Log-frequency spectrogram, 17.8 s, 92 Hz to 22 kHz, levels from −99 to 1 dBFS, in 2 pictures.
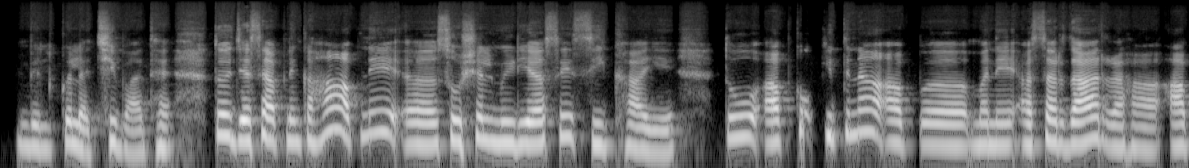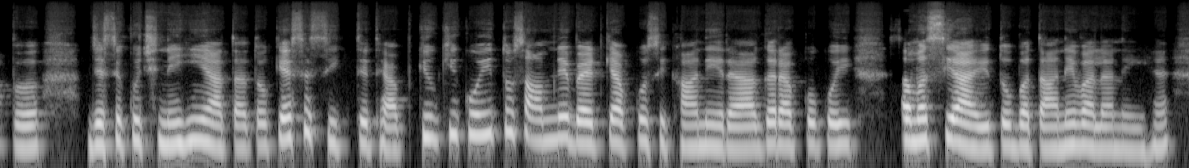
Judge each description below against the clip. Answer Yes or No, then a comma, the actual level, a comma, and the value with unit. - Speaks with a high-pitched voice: Yes, high, 205 Hz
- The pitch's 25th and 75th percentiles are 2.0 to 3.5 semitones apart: Yes, average, 3.2 semitones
